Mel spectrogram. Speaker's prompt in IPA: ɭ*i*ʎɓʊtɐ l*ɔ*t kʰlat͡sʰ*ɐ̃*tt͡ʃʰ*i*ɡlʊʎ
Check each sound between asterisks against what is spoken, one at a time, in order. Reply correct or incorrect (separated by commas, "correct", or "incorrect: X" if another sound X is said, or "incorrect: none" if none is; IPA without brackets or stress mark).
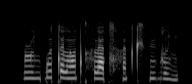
incorrect: y, incorrect: ɔ̃, correct, incorrect: y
